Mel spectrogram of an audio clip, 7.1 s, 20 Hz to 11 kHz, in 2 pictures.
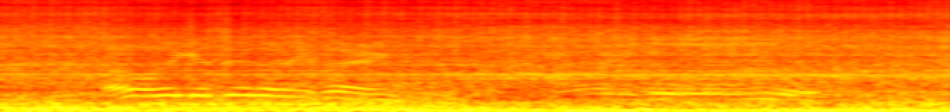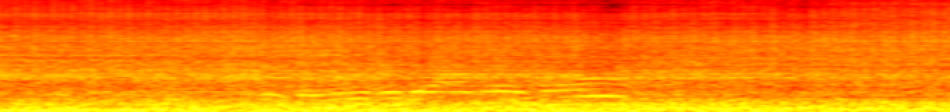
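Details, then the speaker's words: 1964 Triumph TR4 on its first shakedown drive on a hot day (about 95°F) after a DIY rebuild of a TR3 three-synchro gearbox and overdrive; steady, even low rumble with no whine, grinding or clunks, shifting cleanly. Gearbox sounds healthy, though the overdrive solenoid isn't engaging. "all right so so far the transmission seems really solid shifts in and out of gear no funny noises or anything like that"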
